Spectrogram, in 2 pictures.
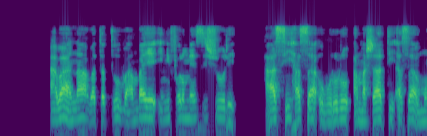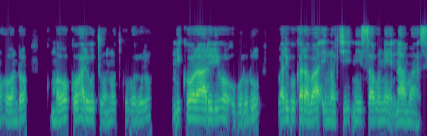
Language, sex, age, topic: Kinyarwanda, male, 25-35, health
